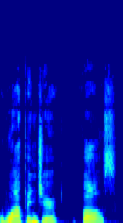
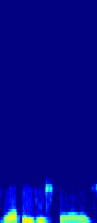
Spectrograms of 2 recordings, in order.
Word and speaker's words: Wappingers Falls: sure how to pronounce, is it Wappinger Falls? Yeah, I live about 60 miles from this city. It's Wappingers Falls. It's named after a Native American tribe.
